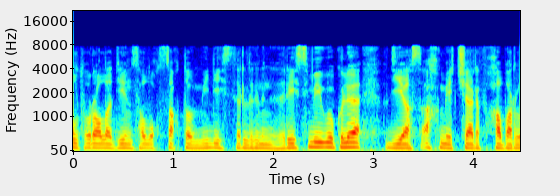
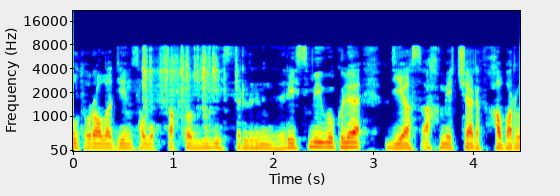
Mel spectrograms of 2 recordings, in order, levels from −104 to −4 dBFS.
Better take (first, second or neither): first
